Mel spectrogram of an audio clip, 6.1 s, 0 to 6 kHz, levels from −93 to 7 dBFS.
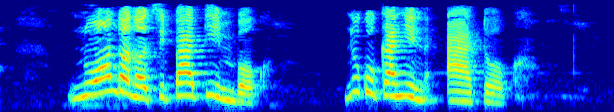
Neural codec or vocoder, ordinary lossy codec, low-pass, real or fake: none; MP3, 32 kbps; 5.4 kHz; real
